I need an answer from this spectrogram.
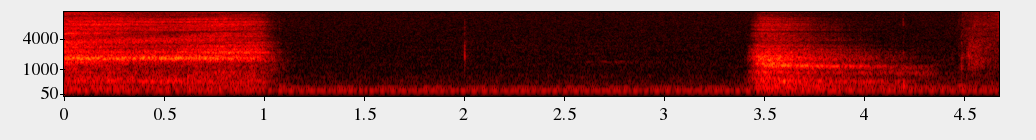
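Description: A person takes a deep breath: two soft, airy rushes of breath separated by a quiet pause over a faint steady hum.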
